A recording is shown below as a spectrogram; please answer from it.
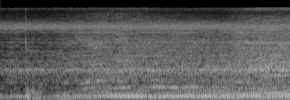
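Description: A low, steady engine hum that grows gradually louder.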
